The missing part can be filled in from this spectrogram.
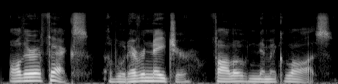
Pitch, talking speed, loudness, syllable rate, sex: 135 Hz, 160 wpm, -16 LUFS, 5.5 syllables/s, male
